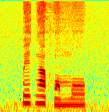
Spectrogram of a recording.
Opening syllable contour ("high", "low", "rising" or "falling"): high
